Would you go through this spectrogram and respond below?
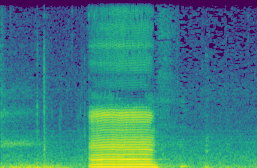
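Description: Lightning spell striking enemies in the fantasy game Fictorum, a single loud, bright buzzing zap lasting about half a second, standing alone between quieter game ambience.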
